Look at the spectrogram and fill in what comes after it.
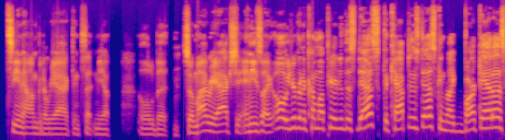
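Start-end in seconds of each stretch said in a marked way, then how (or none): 4.1-7.6 high, loud mocking jab at the new captain; teasing sergeant daring the new officer; mocking challenge. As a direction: needle him with a sarcastic, much higher voice.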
